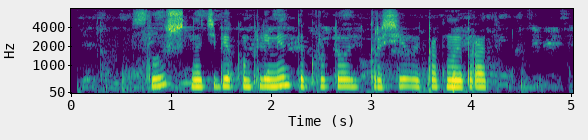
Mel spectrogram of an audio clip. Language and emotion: Russian, neutral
